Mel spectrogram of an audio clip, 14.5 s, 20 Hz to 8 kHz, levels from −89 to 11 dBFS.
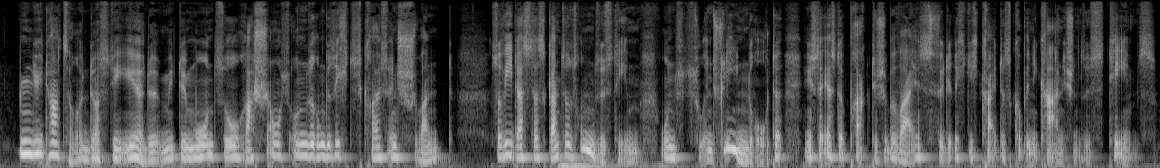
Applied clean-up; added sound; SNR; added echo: none; none; none; none.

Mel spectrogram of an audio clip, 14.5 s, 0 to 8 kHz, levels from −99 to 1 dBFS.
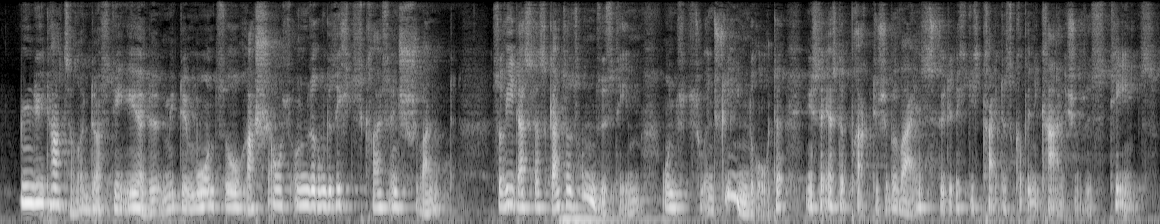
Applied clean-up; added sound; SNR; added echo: none; none; none; reverberation time 1.2 s.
